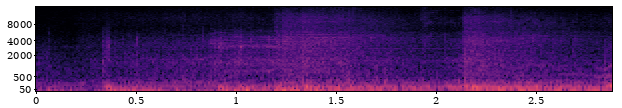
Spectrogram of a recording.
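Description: A sword strikes a monster with a heavy hit.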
